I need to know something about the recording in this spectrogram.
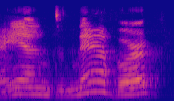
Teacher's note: esse D acabou sumindo para a gente poder passar de um N para o outro.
